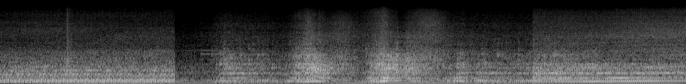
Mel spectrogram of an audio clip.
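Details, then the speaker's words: Porsche 911 (996) after water pump replacement (old pump pulley wobbled and rattled), cold outside: steady even idle with smooth throttle blips that rise and settle cleanly, no ticks or knocks, no leaks; runs good. "All right, that's gonna do it for today. No leaks, runs good."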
